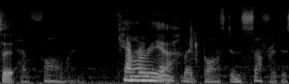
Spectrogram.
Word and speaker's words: Camarilla: The Camarilla has faced many challenges Camarilla. in the past few years. Many So of our that's how you strongholds pronounce it. have fallen. I Camarilla.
